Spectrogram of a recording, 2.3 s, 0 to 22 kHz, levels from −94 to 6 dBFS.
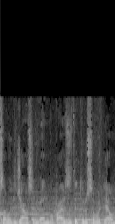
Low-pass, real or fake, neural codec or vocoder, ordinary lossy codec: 19.8 kHz; fake; vocoder, 44.1 kHz, 128 mel bands every 256 samples, BigVGAN v2; AAC, 32 kbps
